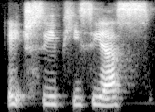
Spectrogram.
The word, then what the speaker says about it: HCPCS: So the sample I included here, HCPCS, we pronounce that HCPC, code E2510, that is the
